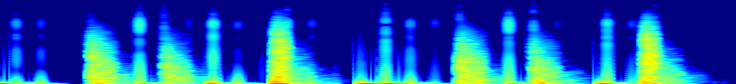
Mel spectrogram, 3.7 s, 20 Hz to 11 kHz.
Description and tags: Drumloops with heavy effects on it, somewhat IDMish. 130 BPM, but also sounds good played in other speeds. Slicing in ReCycle or some other slicer can also give interesting results.
beats, drumloops, processed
